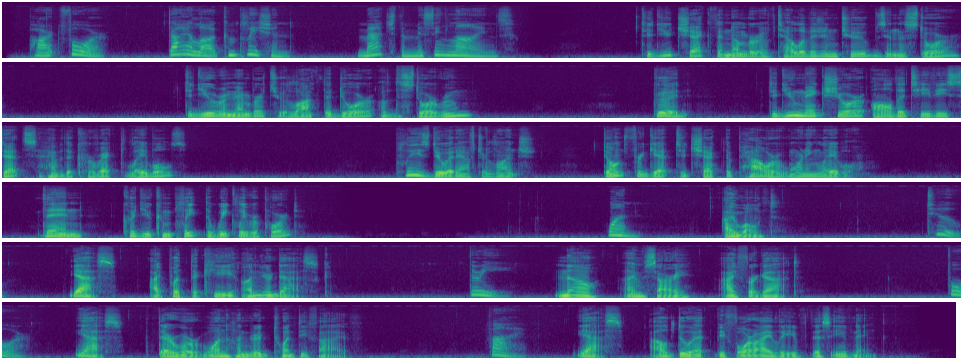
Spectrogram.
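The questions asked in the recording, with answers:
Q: I won't.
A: Don't forget to check the power warning label.

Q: Yes, I put the key on your desk.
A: Did you remember to lock the door of the storeroom?

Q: No, I'm sorry, I forgot.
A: Good. Did you make sure all the TV sets have the correct labels?

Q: Yes, there were 125.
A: Did you check the number of television tubes in the store?

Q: Yes, I'll do it before I leave this evening.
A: Then, could you complete the weekly report?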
